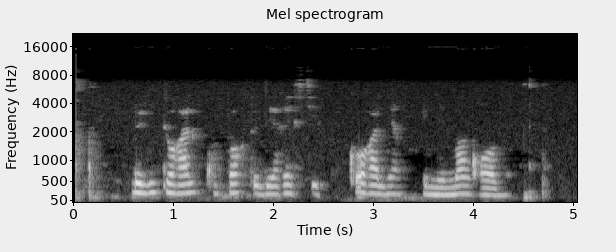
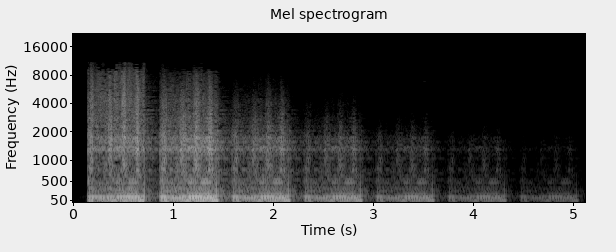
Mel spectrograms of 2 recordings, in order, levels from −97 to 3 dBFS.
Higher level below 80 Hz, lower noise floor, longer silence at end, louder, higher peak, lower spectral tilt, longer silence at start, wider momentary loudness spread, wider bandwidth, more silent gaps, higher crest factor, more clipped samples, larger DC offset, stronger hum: second, -58 dBFS vs -44 dBFS; second, -38 dBFS vs -65 dBFS; second, 0.3 s vs 0.8 s; first, -20 LUFS vs -36 LUFS; first, -2 dBFS vs -16 dBFS; first, -7.5 dB/octave vs -5 dB/octave; second, 0 s vs 0.15 s; second, 14 LU vs 24 LU; second, 7.4 kHz vs 10.5 kHz; neither; about the same, 18 dB vs 20 dB; neither; neither; neither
